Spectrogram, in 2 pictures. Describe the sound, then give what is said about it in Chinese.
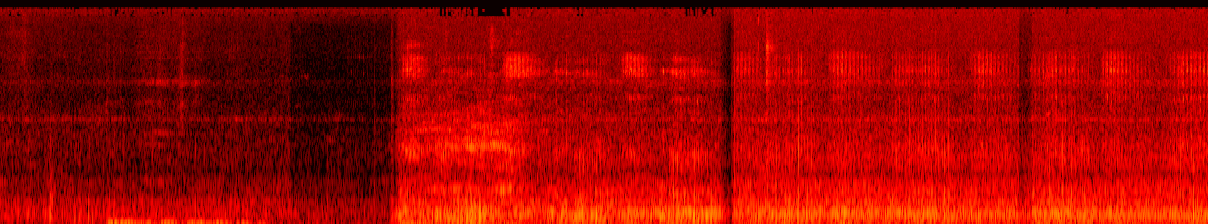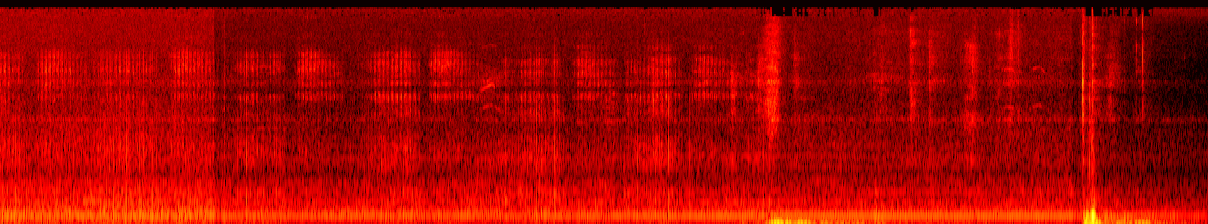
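A cat named Lin Xiaomo, being held, purrs steadily in a low, rumbling drone that starts after a few seconds of near silence and continues without pause, with a couple of brief soft knocks near the end. “诶，各位有听到林小莫的呼噜声吗？”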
